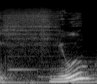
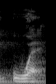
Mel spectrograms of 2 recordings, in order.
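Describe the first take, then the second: First: The word starts with an h sound. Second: The word starts without an h sound. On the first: It is read as an English word. "If it's English, I guess you would say Hugh" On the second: It is read as a Spanish word. "If it's Spanish, you would just say hue because the H has no sound"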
